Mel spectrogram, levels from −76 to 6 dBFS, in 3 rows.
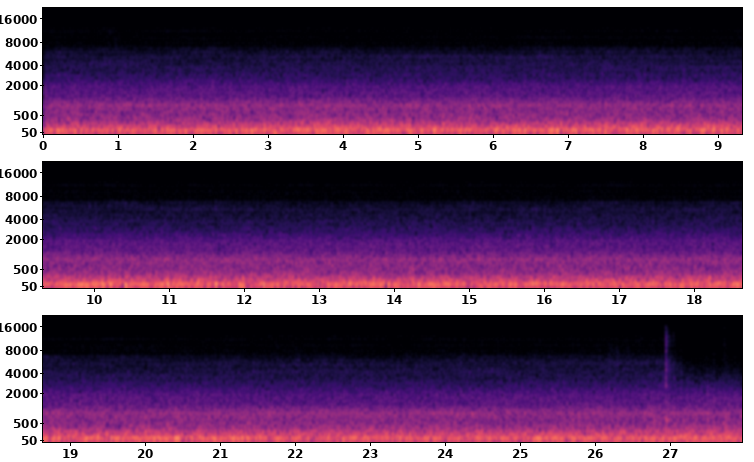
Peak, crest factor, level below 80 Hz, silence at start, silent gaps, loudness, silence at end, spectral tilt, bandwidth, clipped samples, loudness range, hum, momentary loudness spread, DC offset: -10 dBFS; 14 dB; -30 dBFS; 0 s; none; -26 LUFS; 0 s; -8 dB/octave; 13 kHz; under 0.1%; 2 LU; none; 3 LU; under 0.1%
